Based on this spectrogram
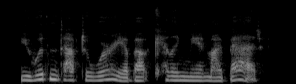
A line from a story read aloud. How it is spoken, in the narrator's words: he whispered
